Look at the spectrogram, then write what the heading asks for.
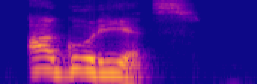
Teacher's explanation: we have O to be the first letter. But because it's not stressed, we say it as a.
